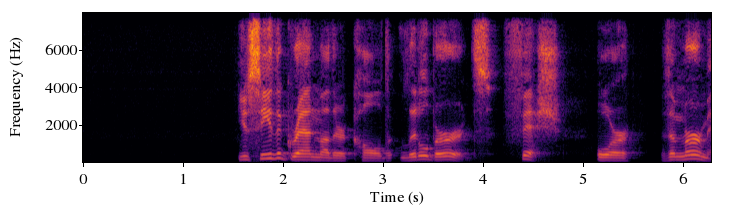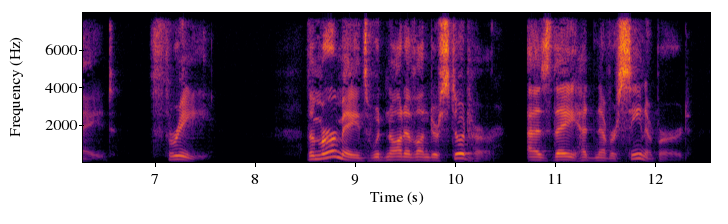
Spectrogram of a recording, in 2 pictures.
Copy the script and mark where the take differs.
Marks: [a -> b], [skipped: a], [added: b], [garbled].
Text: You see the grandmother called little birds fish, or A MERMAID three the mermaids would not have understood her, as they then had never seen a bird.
You see the grandmother called little birds fish, or [A -> THE] MERMAID three the mermaids would not have understood her, as they [skipped: then] had never seen a bird.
